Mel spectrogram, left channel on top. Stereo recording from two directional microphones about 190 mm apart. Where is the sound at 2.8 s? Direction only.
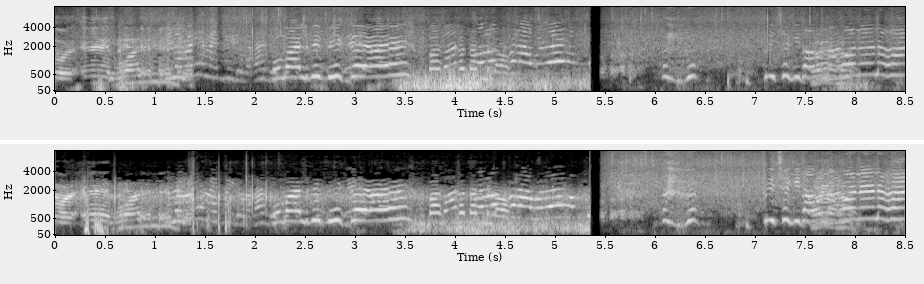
20° left (ahead or behind).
